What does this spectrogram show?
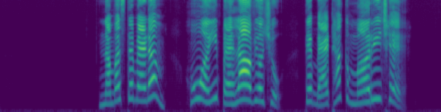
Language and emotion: Gujarati, angry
